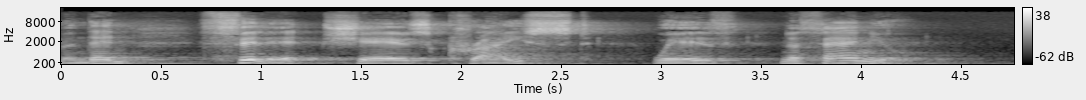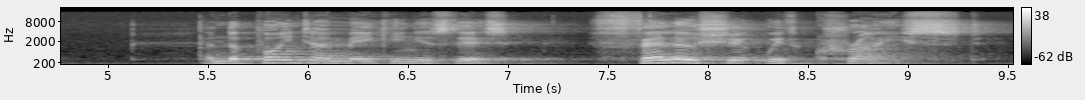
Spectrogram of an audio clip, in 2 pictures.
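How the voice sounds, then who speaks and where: Slow, deliberate preacher in an echoing hall. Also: male voice, mid-range voice, a bit bright. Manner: slow, deliberate delivery with emphatic pauses. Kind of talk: sermon. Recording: roomy hall reverb.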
